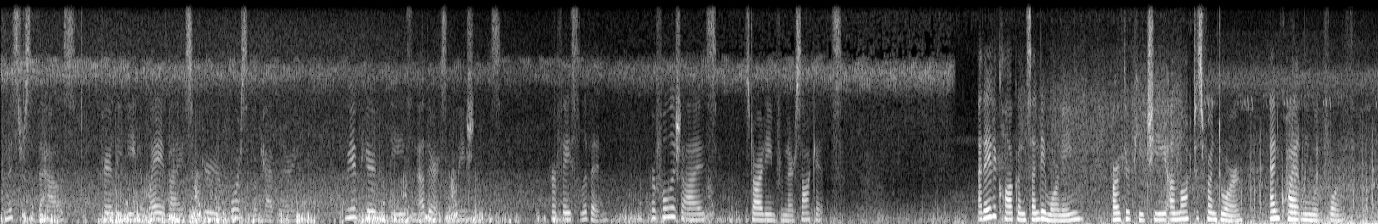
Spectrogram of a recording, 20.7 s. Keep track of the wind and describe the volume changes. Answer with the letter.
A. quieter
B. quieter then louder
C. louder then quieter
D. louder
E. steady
B.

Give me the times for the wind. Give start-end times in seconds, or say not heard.
0.0-20.6.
